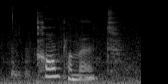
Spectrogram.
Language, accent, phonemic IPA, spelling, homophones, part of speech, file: English, US, /ˈkɑmpləmənt/, compliment, complement, noun / verb, En-us-compliment.ogg
- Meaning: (noun) 1. An expression of praise, congratulation, or respect 2. Complimentary language; courtesy, flattery 3. Misspelling of complement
